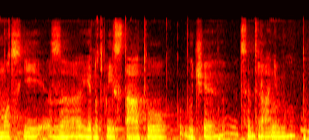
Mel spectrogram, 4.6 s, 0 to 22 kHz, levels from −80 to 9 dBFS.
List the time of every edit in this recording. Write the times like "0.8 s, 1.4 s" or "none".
none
